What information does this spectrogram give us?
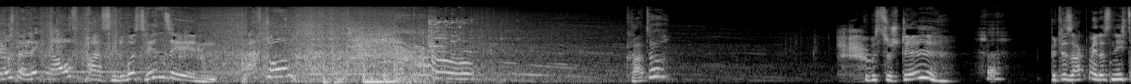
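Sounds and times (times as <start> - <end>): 
speech: 0.2 - 4.5, 6.3 - 6.8, 8.6 - 11.3
bicycle crashing into a table: 2.4 - 5.4.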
